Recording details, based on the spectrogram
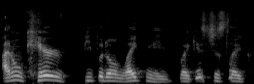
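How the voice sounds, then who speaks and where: Young man, podcast co-host, slightly high voice, dry close sound, rambling chatter. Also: big pitch swings, brisk, gravelly, darkish tone, husky, no room sound. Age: young adult. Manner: rambling, full of fillers and restarts. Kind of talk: casual chat.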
